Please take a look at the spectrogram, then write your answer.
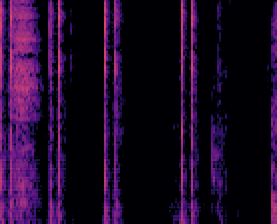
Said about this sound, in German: Ich kann nicht nur hören, wo du klickst, sondern ich sehe es jetzt auch noch, weil du es in dem Google-Sheet machst.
